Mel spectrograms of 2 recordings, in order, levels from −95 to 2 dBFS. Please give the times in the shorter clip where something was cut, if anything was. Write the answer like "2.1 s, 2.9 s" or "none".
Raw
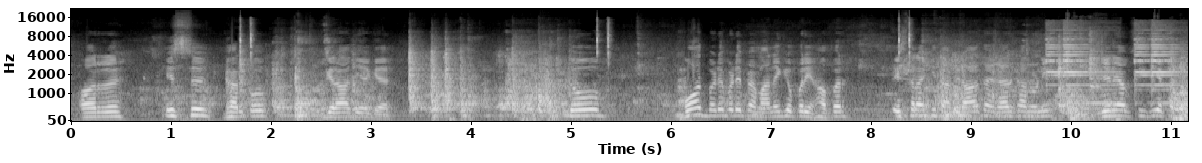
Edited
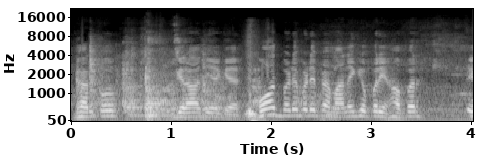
1.7 s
